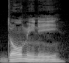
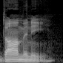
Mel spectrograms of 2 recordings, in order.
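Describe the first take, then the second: First: Domini with a rounded o; domini, Latin vowels. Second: Domini with short ah-muh vowels; domini, English shortened vowels; Americanized domini. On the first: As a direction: say domini as DOH-mee-nee. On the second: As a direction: say domini as DAH-muh-nee. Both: Shown as a demonstration. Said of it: "you might hear it said domini".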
